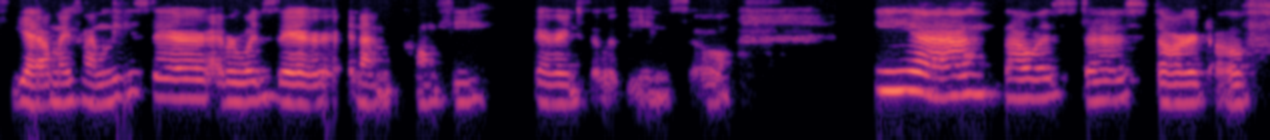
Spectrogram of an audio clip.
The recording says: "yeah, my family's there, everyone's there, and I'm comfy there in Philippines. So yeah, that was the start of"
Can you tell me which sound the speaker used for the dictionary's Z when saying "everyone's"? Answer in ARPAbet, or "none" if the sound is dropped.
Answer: Z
